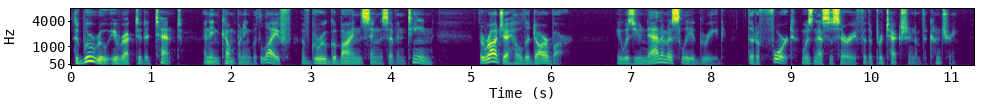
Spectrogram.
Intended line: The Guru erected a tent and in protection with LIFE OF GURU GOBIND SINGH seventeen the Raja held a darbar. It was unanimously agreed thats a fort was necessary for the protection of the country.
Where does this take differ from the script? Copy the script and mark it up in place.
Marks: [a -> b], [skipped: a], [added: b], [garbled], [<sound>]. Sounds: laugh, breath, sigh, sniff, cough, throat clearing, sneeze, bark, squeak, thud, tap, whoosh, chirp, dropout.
The Guru erected a tent and in [protection -> company] with LIFE OF GURU GOBIND SINGH seventeen the Raja held a darbar. It was unanimously agreed [thats -> that] a fort was necessary for the protection of the country.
